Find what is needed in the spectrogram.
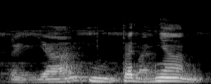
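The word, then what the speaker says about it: प्रज्ञान: Praja ಏನು ಪ್ರಜಾ ಪದ ಕಲ್ತಿದ್ದೀವ ದೆನ್ ವೈ ಪ್ರಜಾನ್ ಪ್ರಾಜ್ಞಾ ಅಲ್ಲ Pragyan pra is also no dirgha is not there. Did you write dirgha? No, Swamiji. Why write something and pronounce something else? Prajnan Varnayanti Janaha.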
